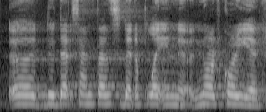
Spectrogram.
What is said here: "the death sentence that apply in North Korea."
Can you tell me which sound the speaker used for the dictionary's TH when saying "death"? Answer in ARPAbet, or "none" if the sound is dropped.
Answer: T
